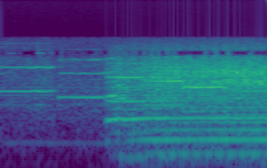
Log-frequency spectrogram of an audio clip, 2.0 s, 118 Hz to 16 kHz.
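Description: Soft background music, then about 0.8 s in a ship's whistle sounds a loud, steady low chord, the signal that the ship is leaving.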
